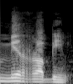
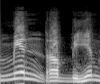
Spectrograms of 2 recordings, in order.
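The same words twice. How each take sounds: First: Sung, "mir rabbihim" with n merged into a doubled r; idgham without hum. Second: Said in the usual way. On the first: Shown as a demonstration. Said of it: "idgham tanpa dengung". (sung, "mir rabbihim", n lebur ke r tanpa dengung) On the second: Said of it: "Tulisannya min rabbihim".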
